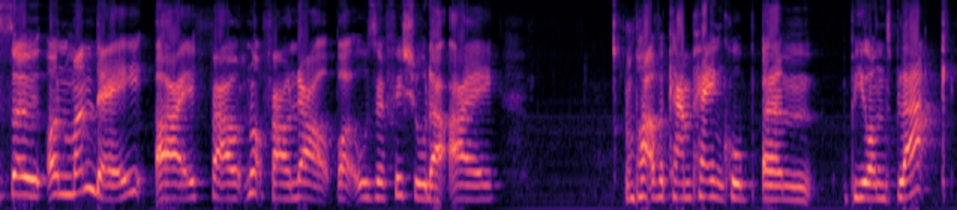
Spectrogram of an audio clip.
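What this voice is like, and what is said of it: Voice going, strained and hoarse. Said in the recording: “I think I'm losing my voice.”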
